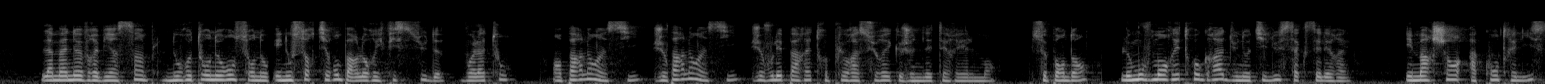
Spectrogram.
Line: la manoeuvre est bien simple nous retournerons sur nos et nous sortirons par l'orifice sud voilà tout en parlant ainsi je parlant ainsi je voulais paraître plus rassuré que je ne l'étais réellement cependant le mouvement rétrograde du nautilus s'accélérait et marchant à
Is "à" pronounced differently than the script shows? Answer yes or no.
no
